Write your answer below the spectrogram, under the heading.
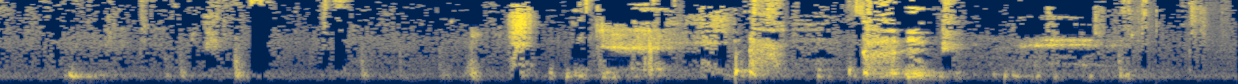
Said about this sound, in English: Sorry. Seems like when I do have to blow my nose, then that tickles my throat, and I suddenly have to cough. Certain things come in pairs, apparently. That's one of them that I don't care for.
